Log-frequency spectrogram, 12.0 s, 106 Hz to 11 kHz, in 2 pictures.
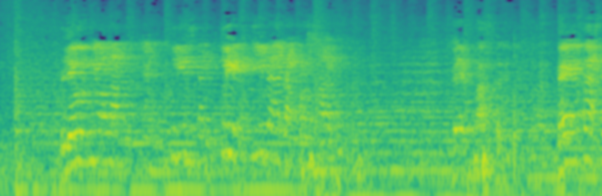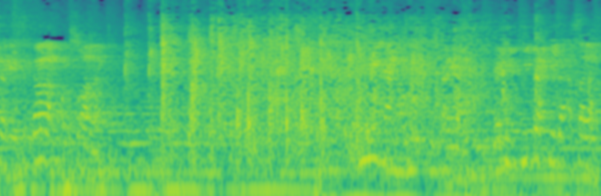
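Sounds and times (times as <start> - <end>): background music: 0.0 - 12.0
people clapping: 7.0 - 12.0.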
